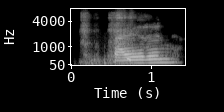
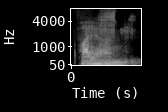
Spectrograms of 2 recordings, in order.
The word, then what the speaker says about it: feiern: Feiern. Feiern. Sounds like fire.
